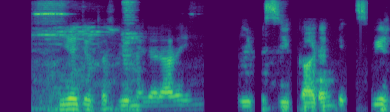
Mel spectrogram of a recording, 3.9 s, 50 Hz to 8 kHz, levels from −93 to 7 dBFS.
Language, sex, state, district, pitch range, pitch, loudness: Hindi, male, Uttar Pradesh, Jyotiba Phule Nagar, 115-150 Hz, 130 Hz, -20 LUFS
